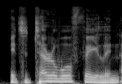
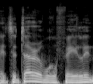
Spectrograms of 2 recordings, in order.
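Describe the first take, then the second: First: It is said in the speaker's plain accent. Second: It is said in a Yorkshire accent.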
